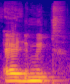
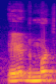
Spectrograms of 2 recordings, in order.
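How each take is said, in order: First: The second syllable has a clear 'i' vowel. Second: The second syllable has a reduced, unclear vowel. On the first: The speaker calls it right. "आई को बोला जा रहा है एडमिट" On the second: The speaker calls it wrong. "एडमट तो नहीं बोलते"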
